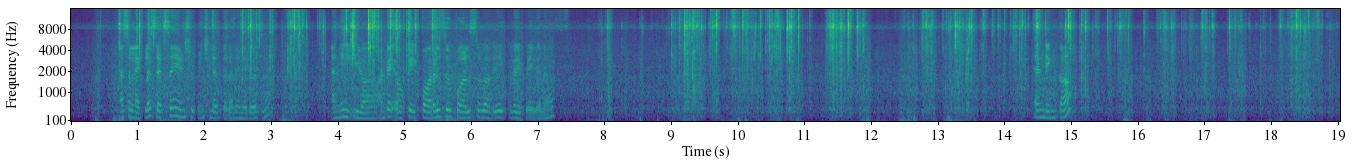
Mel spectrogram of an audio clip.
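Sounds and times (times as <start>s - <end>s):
plastic pouches crinkling: 0.7s - 5.7s, 7.9s - 19.0s.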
